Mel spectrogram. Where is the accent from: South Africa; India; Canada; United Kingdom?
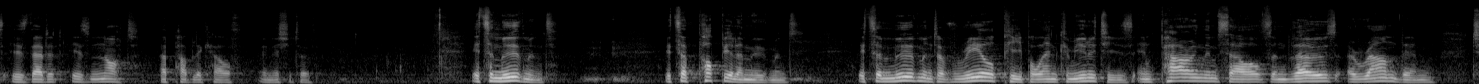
South Africa; moved away; also born or lived in Zimbabwe; I was born in Zimbabwe in 1960 and grew up in South Africa during apartheid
